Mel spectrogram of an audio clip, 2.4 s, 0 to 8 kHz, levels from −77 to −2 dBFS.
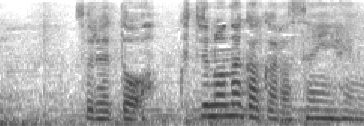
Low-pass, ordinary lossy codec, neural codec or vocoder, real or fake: none; none; none; real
